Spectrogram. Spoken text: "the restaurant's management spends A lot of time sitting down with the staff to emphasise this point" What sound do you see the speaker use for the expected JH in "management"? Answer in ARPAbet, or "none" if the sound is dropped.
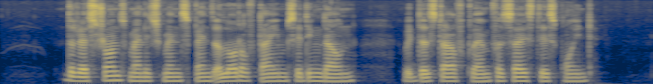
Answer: JH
